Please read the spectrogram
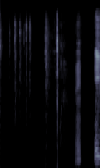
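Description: Typing on a computer keyboard: a quick, uneven run of light keystrokes over the first second and a half, entering a ticker symbol into a charting program's search box.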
